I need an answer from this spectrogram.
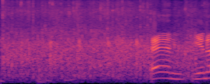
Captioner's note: applause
